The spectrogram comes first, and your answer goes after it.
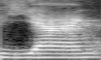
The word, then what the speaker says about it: yang: on the right side, the yang or some pronounce it yong side.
